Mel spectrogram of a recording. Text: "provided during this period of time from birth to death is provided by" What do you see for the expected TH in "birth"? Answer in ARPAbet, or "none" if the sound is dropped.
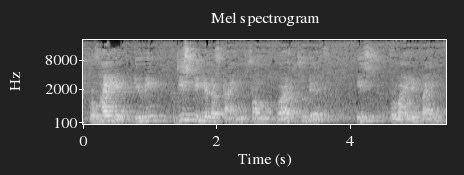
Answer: T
